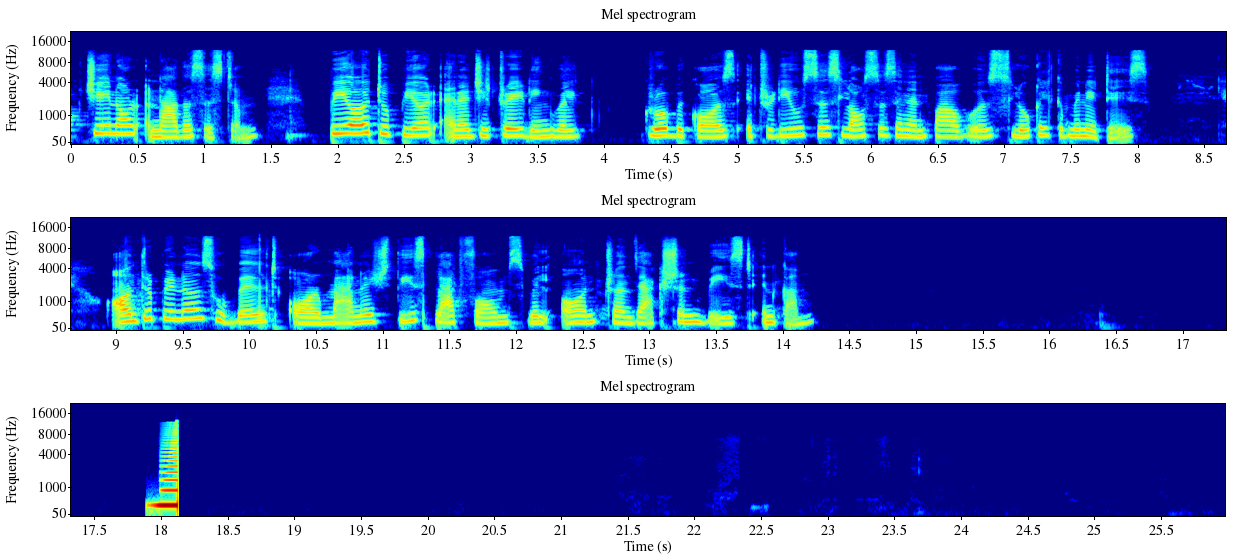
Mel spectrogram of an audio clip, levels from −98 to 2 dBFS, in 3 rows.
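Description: From 17.90 to 18.34 s an unstable filter runs away: a tone around 300 Hz swells over 0.23 s into a clipped squeal, then overflows into 0.21 s of silence. The waveform balloons until it clips, and the spectrogram shows a bright low band, then a blank gap.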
